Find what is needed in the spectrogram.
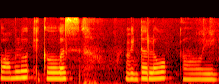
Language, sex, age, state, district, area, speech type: Telugu, female, 18-30, Telangana, Mancherial, rural, spontaneous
